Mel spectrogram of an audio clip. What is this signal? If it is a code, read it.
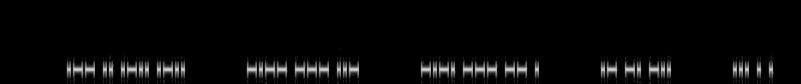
Morse code, heard as a keyed tone, about 40 wpm, 700 Hz. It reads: WILL YOU COME AND SEE
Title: 3x Word-Spacing - Sentences from Top 100 Words - 40wpm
